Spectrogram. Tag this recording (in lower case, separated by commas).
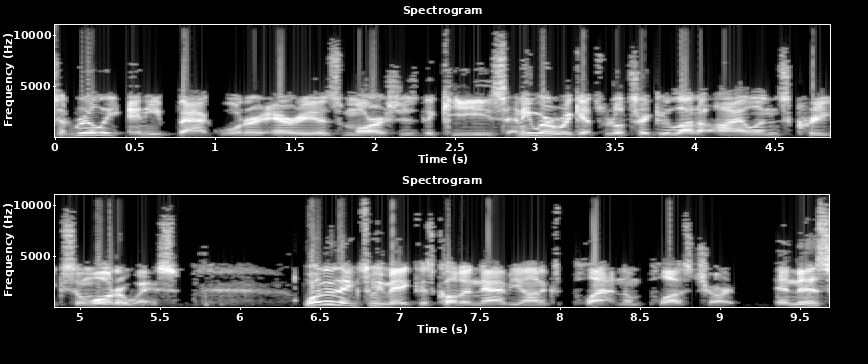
speech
